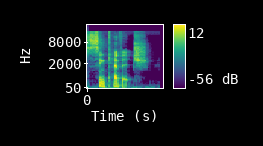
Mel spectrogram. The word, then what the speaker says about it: Sienkiewicz: Yeah, it's spelled Sienkiewicz, but it's Polish, so it's pronounced Sienkiewicz.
